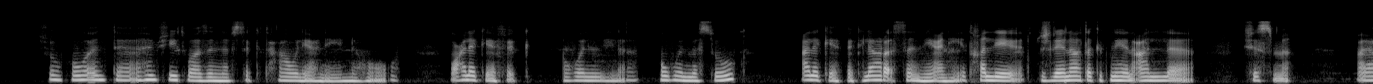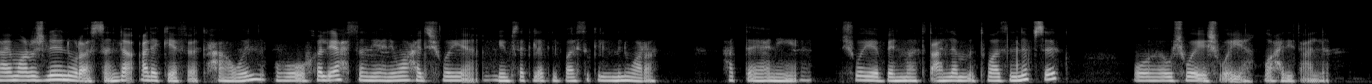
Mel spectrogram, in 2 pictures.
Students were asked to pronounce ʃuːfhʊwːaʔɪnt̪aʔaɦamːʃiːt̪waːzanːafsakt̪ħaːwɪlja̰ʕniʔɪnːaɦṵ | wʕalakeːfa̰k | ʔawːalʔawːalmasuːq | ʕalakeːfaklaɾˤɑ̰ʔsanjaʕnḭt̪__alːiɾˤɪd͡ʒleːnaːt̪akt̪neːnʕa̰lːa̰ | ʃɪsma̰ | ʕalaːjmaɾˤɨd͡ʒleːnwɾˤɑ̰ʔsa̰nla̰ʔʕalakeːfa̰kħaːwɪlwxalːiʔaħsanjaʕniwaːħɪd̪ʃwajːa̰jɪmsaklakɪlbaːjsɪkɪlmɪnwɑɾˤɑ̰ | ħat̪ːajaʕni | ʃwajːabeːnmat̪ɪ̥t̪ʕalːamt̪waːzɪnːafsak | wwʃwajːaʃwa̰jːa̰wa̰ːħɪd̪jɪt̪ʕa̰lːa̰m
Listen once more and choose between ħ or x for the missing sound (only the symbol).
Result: x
